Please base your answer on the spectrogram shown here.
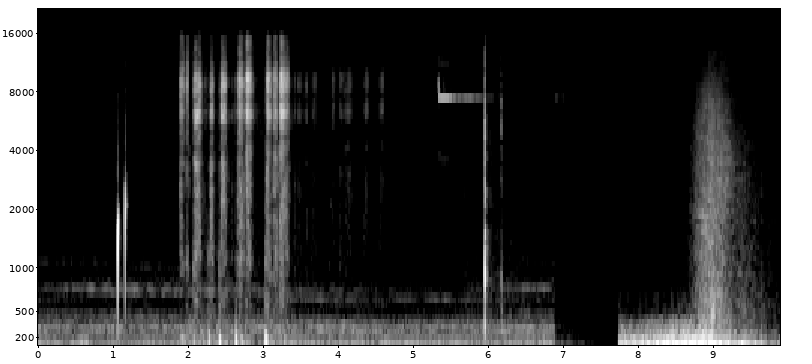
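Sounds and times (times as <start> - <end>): marker scratching handwriting: 1.9 - 4.6.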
